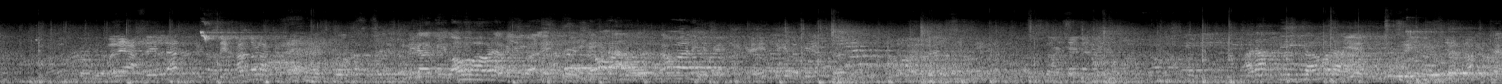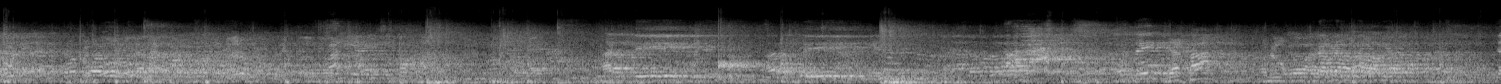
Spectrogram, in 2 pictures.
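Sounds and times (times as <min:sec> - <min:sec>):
people talking in echoing hall: 0:00.0 - 0:30.0.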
